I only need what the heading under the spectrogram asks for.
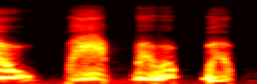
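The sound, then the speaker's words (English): A person imitates a cartoon duck voice, getting some words out, in four raspy, squawking bursts, fairly loud, with short pauses between them and no other sounds. “You say you can do Donald Duck, can you just do noises or can you actually make words?”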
